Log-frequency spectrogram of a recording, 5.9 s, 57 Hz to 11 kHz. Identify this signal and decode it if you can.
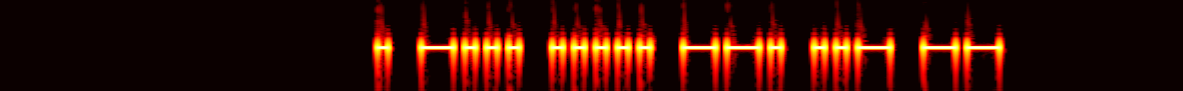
Morse code, heard as a keyed tone, about 22 wpm, 700 Hz. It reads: EB5GUM
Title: DXCC-100 Call Signs - 6 Characters - 22wpm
